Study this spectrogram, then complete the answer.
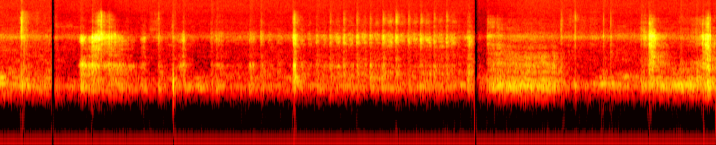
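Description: A felt-tip marker squeaks and scratches softly on paper.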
